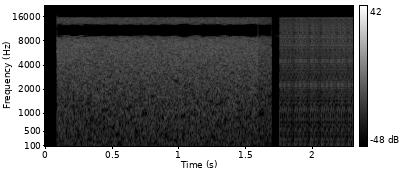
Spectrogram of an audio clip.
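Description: A steady burst of white-noise static, an even hiss lasting about a second and a half that cuts off sharply; quiet music begins just after it near the end.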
